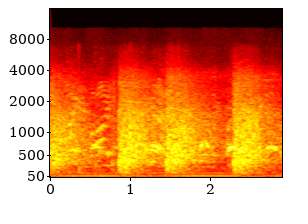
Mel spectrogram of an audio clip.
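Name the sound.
gunshots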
